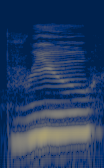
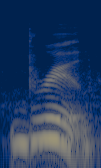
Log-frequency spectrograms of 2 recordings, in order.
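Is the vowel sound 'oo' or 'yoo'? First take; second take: yoo; oo. First: The vowel is a long 'yoo' sound. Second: The vowel is a plain 'oo' sound. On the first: The speaker calls it wrong. "That's hard to say" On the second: The speaker calls it right. "we will use the oo sound"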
